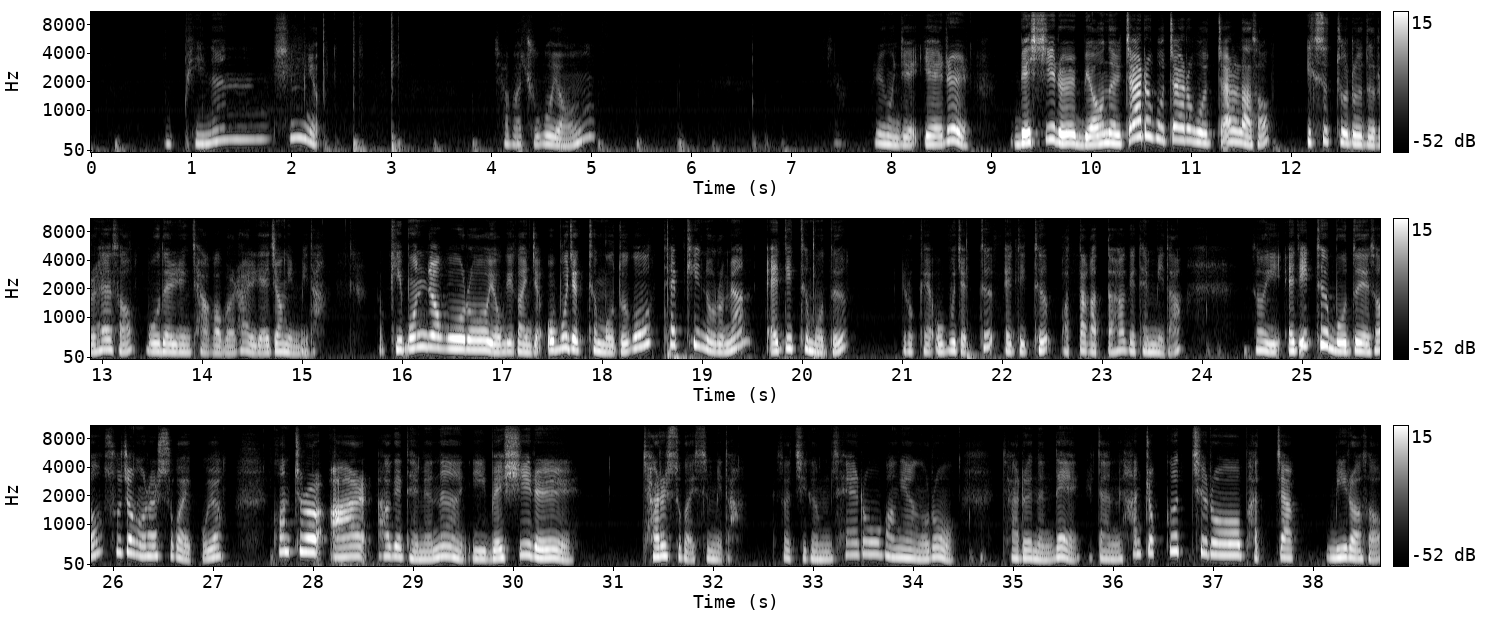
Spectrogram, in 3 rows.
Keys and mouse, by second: 0.9-3.0 drag, 18.6 Tab, 20.1 Tab, 28.0 super+r.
